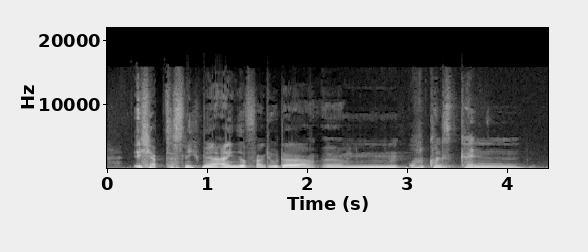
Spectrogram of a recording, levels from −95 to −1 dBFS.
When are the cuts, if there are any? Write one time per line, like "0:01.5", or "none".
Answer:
0:01.6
